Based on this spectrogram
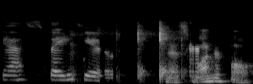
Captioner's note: clapping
